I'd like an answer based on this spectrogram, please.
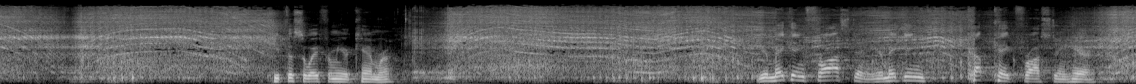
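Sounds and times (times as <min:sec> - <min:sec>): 
power drill with paddle mixing joint compound in a bucket: 0:00.0 - 0:03.2, 0:04.0 - 0:11.3
speech: 0:02.7 - 0:04.1, 0:07.6 - 0:11.1.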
